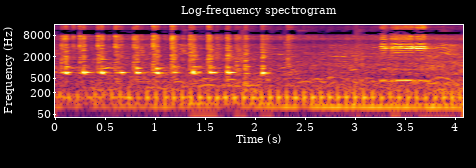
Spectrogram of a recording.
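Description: A spoon beating eggs in a steel tumbler: rapid ringing metal clinks, about six a second, that stop about two seconds in. A low steady hum runs underneath, and a brief hiss near the end comes as the beaten egg is poured onto the hot griddle.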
